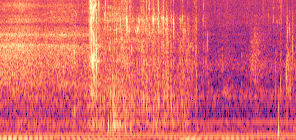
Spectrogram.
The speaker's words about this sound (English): That's how we should do this from now on. Synchronized slurps. Synchronized slurps.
